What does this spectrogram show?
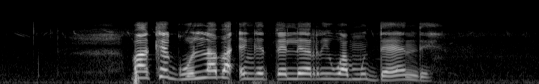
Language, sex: Tsonga, female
